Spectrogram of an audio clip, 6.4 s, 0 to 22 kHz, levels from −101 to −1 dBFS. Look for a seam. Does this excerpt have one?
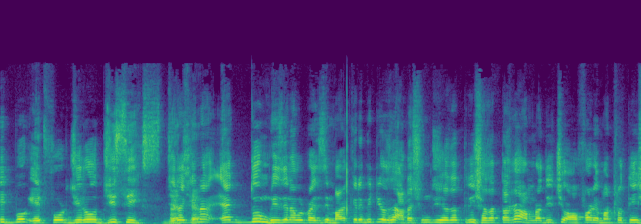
yes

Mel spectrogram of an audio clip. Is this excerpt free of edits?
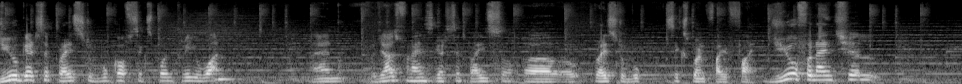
no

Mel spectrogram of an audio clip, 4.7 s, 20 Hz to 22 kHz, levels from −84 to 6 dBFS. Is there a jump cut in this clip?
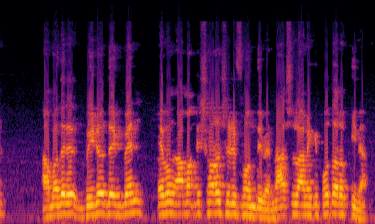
no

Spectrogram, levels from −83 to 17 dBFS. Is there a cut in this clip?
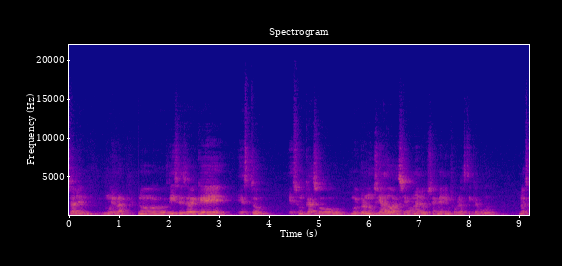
yes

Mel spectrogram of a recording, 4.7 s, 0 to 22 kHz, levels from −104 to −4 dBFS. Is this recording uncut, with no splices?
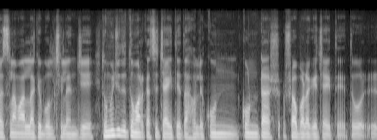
no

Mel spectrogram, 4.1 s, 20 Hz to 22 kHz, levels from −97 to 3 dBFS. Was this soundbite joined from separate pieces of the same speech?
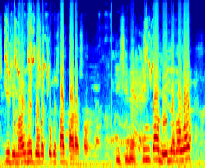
yes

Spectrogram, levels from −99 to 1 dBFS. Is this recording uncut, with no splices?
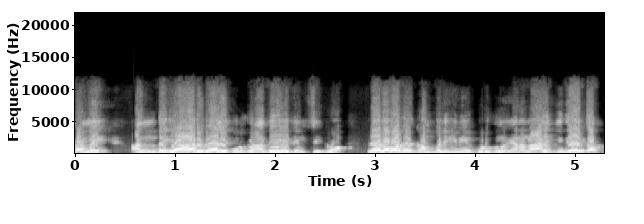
yes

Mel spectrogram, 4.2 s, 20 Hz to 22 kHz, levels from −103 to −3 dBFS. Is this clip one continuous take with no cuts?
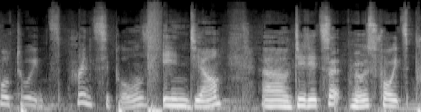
no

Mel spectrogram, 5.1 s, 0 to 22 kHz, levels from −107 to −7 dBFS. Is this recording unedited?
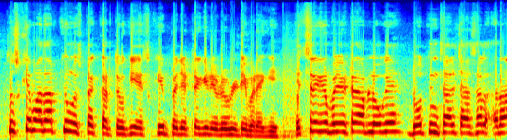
yes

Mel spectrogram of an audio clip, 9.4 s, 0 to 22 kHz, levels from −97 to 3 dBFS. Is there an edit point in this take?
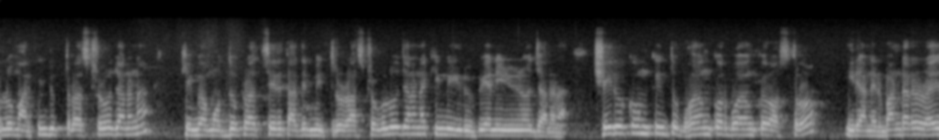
no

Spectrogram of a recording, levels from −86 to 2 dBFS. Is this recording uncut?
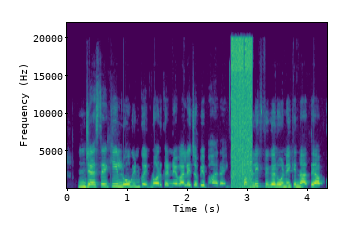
no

